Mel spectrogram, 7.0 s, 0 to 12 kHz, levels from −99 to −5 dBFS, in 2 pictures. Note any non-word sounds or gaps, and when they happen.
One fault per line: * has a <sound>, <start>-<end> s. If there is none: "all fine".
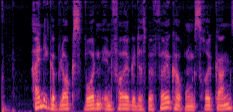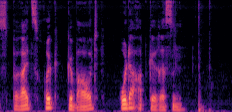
all fine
